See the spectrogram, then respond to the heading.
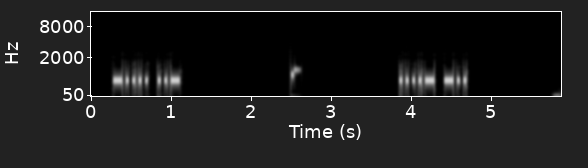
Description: Morse code, heard as a keyed tone, about 30 wpm, 700 Hz. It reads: 6 U 4 D
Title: Two Challenging Letter-Number Combinations 30wpm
